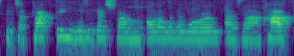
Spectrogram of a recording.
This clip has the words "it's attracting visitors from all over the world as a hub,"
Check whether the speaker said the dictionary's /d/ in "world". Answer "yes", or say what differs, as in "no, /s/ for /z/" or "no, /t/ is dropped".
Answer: yes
